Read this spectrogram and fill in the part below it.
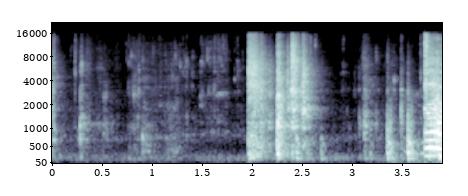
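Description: Milk pours from a carton.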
